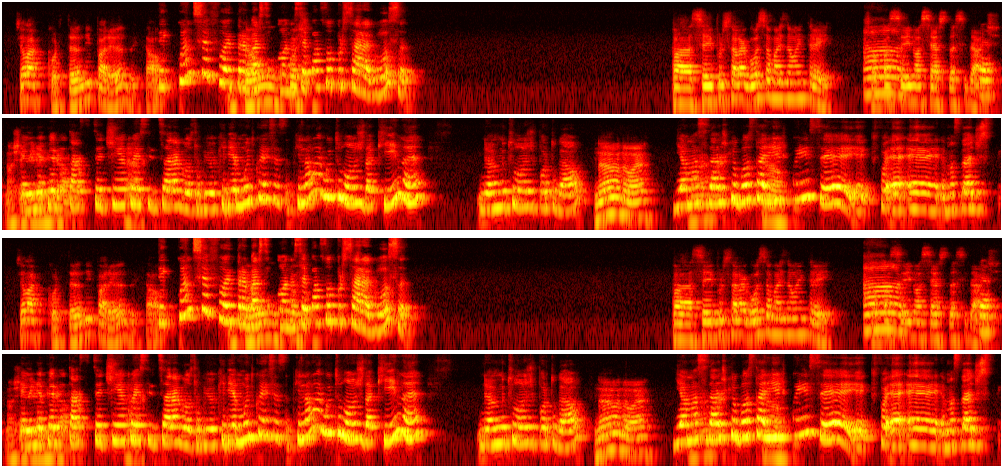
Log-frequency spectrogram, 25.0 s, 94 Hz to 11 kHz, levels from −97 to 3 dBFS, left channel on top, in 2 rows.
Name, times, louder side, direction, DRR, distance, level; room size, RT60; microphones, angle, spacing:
voice 1, 0.2-2.0 3.0-3.8 8.4-10.3 10.9-13.4 14.0-14.2 19.9-20.6 21.1-21.3 22.0-22.2, left 3 dB, 45° left, 0.6 m, -32 dB
voice 2, 2.0-5.1 10.8-11.3 12.2-12.4 12.7-17.8 18.4-19.8 20.9-24.8, right 2 dB, 30° right, 0.6 m, -26 dB
2.6 x 2.3 x 2.5 m
head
